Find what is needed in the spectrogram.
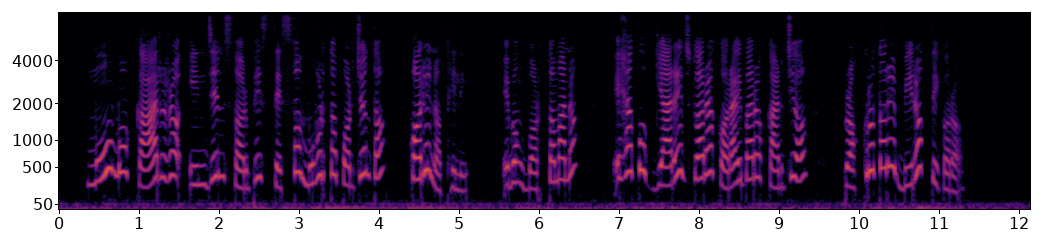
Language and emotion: Odia, disgusted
